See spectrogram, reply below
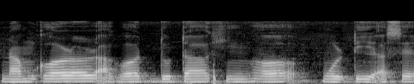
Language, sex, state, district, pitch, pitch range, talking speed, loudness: Assamese, male, Assam, Sonitpur, 130 Hz, 125-130 Hz, 85 wpm, -16 LUFS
